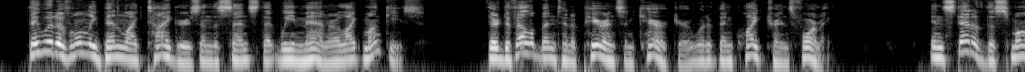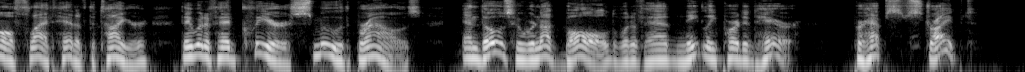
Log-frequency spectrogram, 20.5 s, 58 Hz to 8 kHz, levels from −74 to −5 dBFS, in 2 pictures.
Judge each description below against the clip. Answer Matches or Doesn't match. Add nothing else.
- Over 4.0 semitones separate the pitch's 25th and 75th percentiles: Matches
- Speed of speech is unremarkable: Matches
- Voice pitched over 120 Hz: Matches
